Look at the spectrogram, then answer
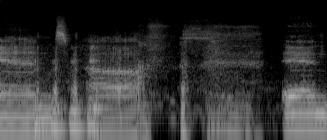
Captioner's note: laughing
